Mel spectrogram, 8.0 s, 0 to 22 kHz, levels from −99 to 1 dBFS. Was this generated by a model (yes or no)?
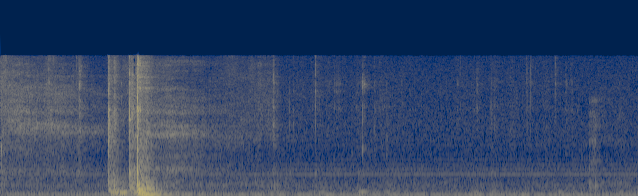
no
